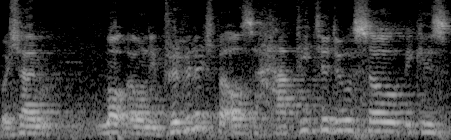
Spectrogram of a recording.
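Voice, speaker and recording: Against noticeable background noise and audible room echo, a man with a Scottish accent talks at a fairly quick pace with ordinary pitch variation. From Scotland. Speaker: development agency official presenting an award. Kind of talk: award ceremony speech. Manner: hesitant with frequent ums.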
